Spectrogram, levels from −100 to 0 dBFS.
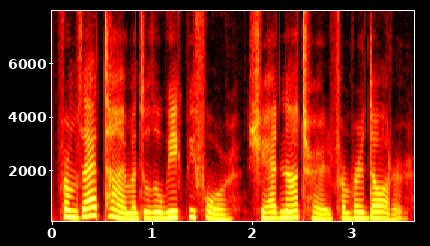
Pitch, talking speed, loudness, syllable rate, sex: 225 Hz, 230 wpm, -17 LUFS, 5.3 syllables/s, female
